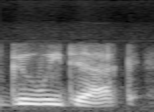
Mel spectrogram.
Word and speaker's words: geoduck: I never had we never dreamed it was gooey duck um it's because it was initially this they're not quite sure why it's pronounced and spelled you know spelled so differently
